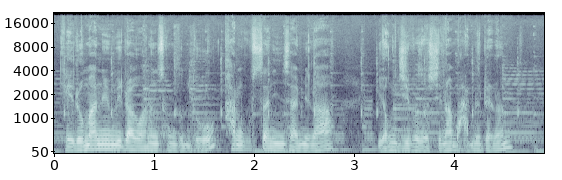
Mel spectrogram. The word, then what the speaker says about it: 게르마늄: 우리 식약에서는 인정을 안 하고 있지만 저메늄 독일식 발음을 하면 게르마늄이라고 하는 성분도 한국산 인삼이나 영지버섯이나 마늘에는 아주 최고로 많은 것으로 알려져 있습니다.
